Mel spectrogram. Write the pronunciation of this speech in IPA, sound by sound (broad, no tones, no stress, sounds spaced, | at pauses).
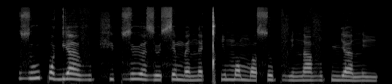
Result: z u p ɔ ɡʲ a ə̯ v ʉ p fʲ u p z ʉ ə̯ z ʉ s ɪ m ɛ n ɛ ǃʰ i m ɔ m ɔ s u p v i n a v ə p nʲ a n i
